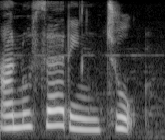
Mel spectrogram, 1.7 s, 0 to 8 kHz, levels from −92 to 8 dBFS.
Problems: constant background noise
